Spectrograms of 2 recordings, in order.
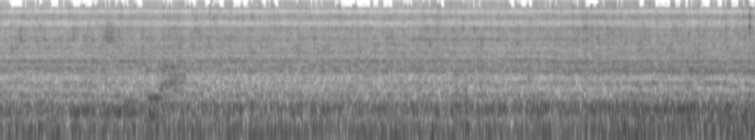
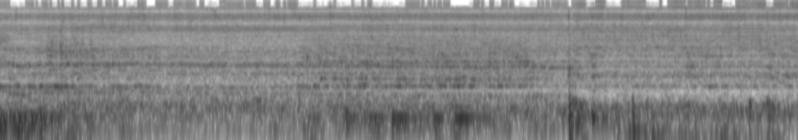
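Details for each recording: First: Toilet tank refilling after replacing the fill valve and flapper with new parts. A steady even rush of water with no hissing or stutter, no leaks underneath; normal refill. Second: Running toilet with "phantom flushing" (refilling in short spurts by itself), heard with the tank lid off before repair. A continuous hiss of water trickling and refilling without pause; suspected worn flapper.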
